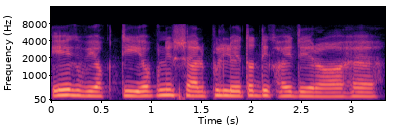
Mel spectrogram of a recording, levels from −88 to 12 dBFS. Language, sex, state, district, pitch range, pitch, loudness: Hindi, male, Uttar Pradesh, Shamli, 170-195 Hz, 180 Hz, -15 LUFS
